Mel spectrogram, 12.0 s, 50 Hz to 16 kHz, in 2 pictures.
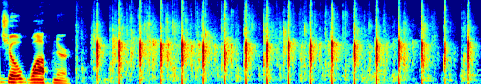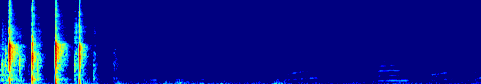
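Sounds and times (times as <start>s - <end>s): people clapping in rhythm: 0.9s - 7.5s.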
